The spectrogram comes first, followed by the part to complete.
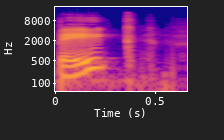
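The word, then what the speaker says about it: Baek: So Sophie, I think her last name is pronounced Bake, has been forced to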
